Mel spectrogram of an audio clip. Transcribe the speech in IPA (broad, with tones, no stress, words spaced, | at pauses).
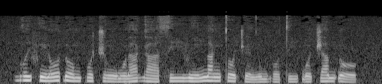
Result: ɡʷiː˧fĩ˨ɾoː˦ ɗoː˧mpo˧t͡ʃo˨ŋbɔ̃˨ ɾa˦ ɡaː˨ siː˧ vĩ˨˦na˦ŋtɔ̃˧ t͡ʃɛ̃˨dũ˧boː˨ tiː˨ɓɔ̃˨t͡ʃaː˦mɗɔ̃˨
